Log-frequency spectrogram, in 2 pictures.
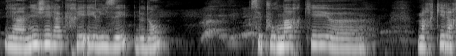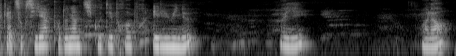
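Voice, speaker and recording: A woman's voice: on the high side, fairly even intonation, slow, long pauses, dark tone. A woman from France explaining a makeup look step by step to her viewers, patient and chatty as she talks to camera. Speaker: beauty YouTuber. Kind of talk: makeup tutorial talk to camera.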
